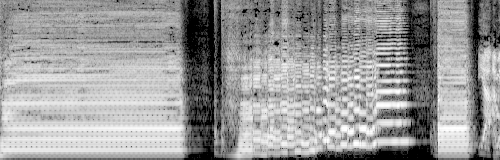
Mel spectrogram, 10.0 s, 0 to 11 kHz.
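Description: Tenor saxophone played on a Yanagisawa metal mouthpiece with a wide tip opening (size 8). It holds one long steady low note for about three and a half seconds. After a short break it plays a climbing run of notes up to a higher held note, then briefly sounds the low note again.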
